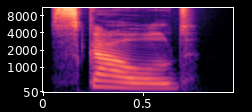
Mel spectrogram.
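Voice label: "scowled", American English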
